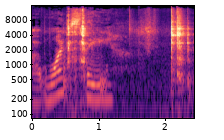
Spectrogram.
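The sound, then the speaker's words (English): Metallic clanks of a lid being set onto a pot of cooking oatmeal: a short clatter early on and another sharp rattle near the end, with a steady tonal hum in between. “the oatmeal is about done. I'm going to put a lid on it.”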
